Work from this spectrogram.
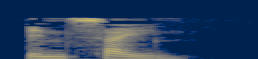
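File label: "insane", British; Crime and punishment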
